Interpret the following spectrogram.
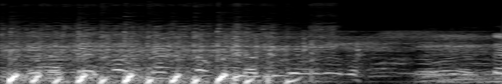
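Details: Boat engine with a newly fitted carburetor, idle still being adjusted, giving an uneven thumping idle at about seven beats a second that fades out after a second and a half.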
